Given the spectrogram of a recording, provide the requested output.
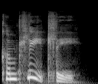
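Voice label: "completely", British English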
